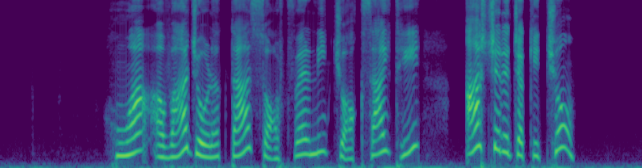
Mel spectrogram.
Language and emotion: Gujarati, surprised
